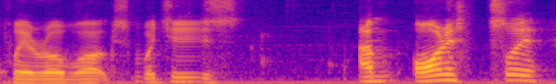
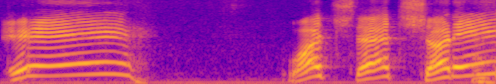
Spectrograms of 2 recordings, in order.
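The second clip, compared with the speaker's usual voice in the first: put-on high creaky old man, half-deaf; grumpy old geezer cupping his ear; ear trumpet; 4 dB louder, much slower than usual. Playing geriatric old men.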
